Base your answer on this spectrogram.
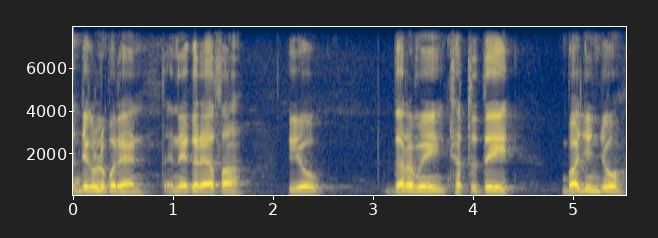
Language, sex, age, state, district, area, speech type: Sindhi, male, 60+, Gujarat, Kutch, rural, spontaneous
